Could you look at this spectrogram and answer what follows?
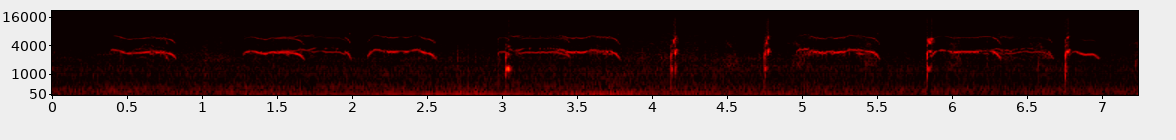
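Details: Kestrel family at the nest in Théding, France, on 23 May 2022, as the newly hatched young get their first feeding: repeated short arched whistled notes in quick pairs and triplets, interspersed with crisp ticking clicks over a low background hum.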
